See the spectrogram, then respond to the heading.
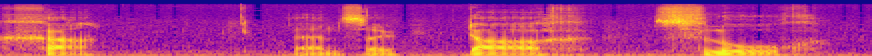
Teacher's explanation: it was probably pronounced as a fricative slightly further forward in the mouth, nearer to the soft palate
